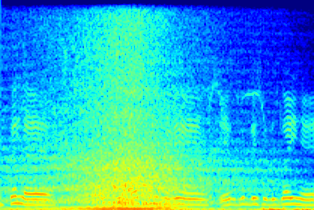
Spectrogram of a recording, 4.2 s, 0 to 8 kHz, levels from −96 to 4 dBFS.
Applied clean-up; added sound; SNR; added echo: none; Car; -4 dB; none.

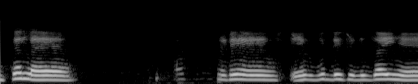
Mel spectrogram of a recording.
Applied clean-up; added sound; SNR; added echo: neural mask model DeepFilterNet 3.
